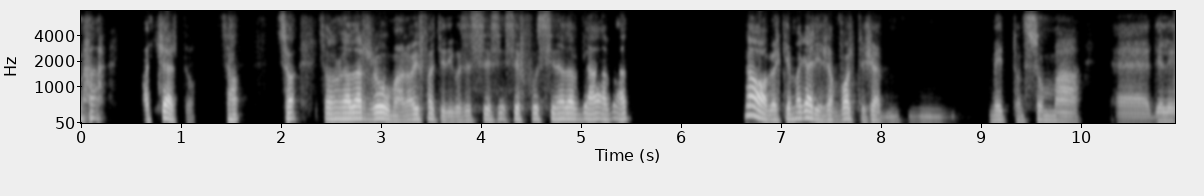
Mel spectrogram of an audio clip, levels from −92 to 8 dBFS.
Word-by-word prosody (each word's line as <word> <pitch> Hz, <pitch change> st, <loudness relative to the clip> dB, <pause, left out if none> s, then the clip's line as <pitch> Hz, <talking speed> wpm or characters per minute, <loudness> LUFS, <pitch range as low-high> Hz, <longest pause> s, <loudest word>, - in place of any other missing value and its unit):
ma -, -, -4 dB
ma -, -, -9 dB
certo -, -, +2 dB, 0.2 s
so' -, -, -4 dB, 0.3 s
so' 160 Hz, +1 st, 0 dB, 0.2 s
sono 150 Hz, 0 st, 0 dB
nato 150 Hz, +1 st, +7 dB
a -, -, +10 dB
Roma, 145 Hz, -5 st, +4 dB
no, 125 Hz, +4 st, -1 dB
infatti 140 Hz, -3 st, -2 dB
dico 110 Hz, 0 st, -7 dB
se 120 Hz, -, -7 dB
se 135 Hz, +4 st, -5 dB
se 145 Hz, +2 st, -4 dB
fossi 150 Hz, +2 st, -6 dB
nato 150 Hz, 0 st, +3 dB
a -, -, +2 dB
ve 140 Hz, +1 st, -2 dB
a 140 Hz, -, +4 dB
va 140 Hz, +2 st, -3 dB, 1.2 s
No, 245 Hz, -, +8 dB
perché 130 Hz, +3 st, -1 dB
magari 160 Hz, -4 st, +3 dB
cioè 130 Hz, -, -2 dB
a -, -, -3 dB
volte 140 Hz, +3 st, 0 dB
cioè, 125 Hz, -4 st, -3 dB
mhmm, 100 Hz, +1 st, -20 dB
m 105 Hz, -2 st, -22 dB, 0.4 s
metto 120 Hz, -1 st, -8 dB
insomma, 110 Hz, -2 st, -6 dB, 0.3 s
ehm, 100 Hz, -1 st, -10 dB
delle 110 Hz, +2 st, -6 dB
130 Hz, 185 wpm, -19 LUFS, 110-150 Hz, 1.2 s, a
